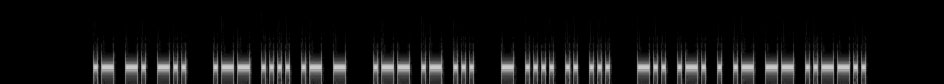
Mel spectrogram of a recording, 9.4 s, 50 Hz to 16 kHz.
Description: Morse code, heard as a keyed tone, about 30 wpm, 700 Hz. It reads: AND WHAT WAS THIS DREAM?
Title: Sentences from Top 1500 Words 30wpm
